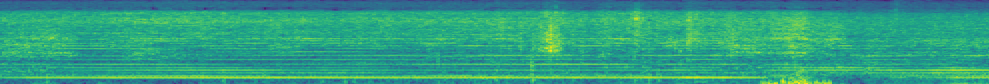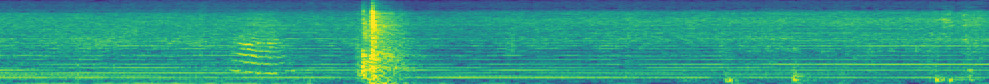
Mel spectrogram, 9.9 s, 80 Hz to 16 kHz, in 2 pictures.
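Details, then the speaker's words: 1971 Chevy Nova LS swap: constant low hum and faint steady whine from the electric fuel pump, run continuously on maxed-out prime to drain the fuel tank before the Tanks Inc. tank swap; occasional handling thunks. "All right. Fuel pump prime. Max it out. Here we go."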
